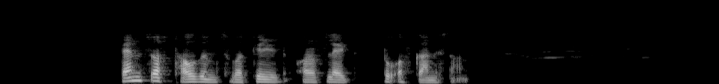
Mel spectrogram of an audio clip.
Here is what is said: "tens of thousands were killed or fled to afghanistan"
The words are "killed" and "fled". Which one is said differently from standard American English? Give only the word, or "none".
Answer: none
